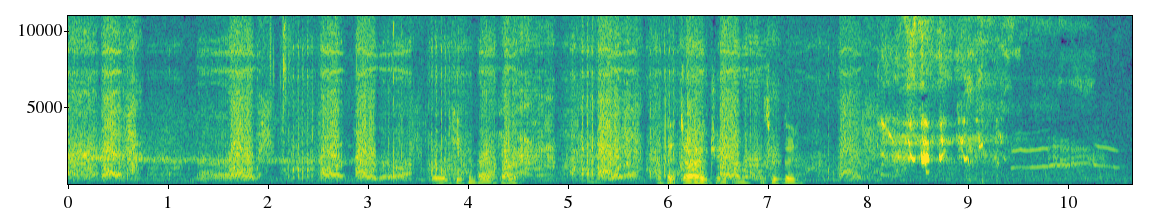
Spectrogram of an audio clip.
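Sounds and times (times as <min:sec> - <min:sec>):
angry dogs growling and snarling: 0:00.0 - 0:08.1
speech: 0:03.6 - 0:04.7, 0:05.9 - 0:07.4
laughter: 0:08.1 - 0:10.6.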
